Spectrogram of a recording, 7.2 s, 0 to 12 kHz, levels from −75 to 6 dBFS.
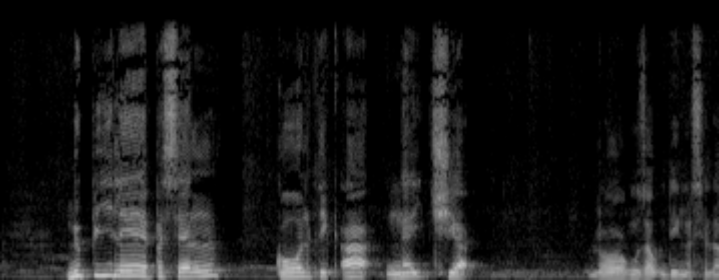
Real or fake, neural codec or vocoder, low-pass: real; none; 10.8 kHz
